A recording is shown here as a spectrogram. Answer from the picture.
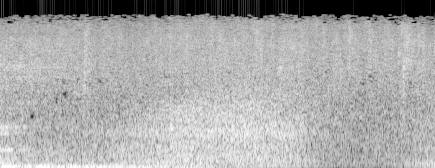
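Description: Heavy rain falling steadily on a street, an even hiss that eases slightly towards the end, with a low rumble fading away over the first couple of seconds.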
